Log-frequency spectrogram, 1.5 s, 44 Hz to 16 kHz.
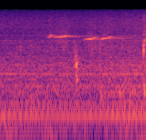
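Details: White-browed Scrub Robin giving the last call of the night on an evening safari drive at Djuma Game Reserve, 12 February 2016, near zebras: a thin, high whistled half-second phrase, then a sharper note, over a low hum.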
